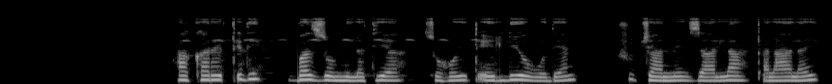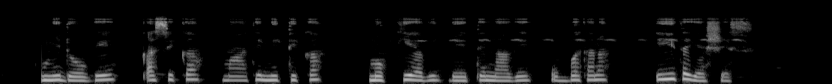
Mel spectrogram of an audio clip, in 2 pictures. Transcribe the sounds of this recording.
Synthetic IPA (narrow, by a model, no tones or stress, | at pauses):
hɐkɐɾɛt̪ʼːɪd̪ɪ | bɐzːɔmɪlɐt̪ɪjasɔɦɔjt̪ʼe̞ːlːɪjɔwɔd̪ɛjɐn | ʃʊt͡ʃːaːnːɛzaːlːaːt̪ʼɐlaːlɐj | kʊmɪd̪o̞ːɡe̞ː | kʼɐsːɪkːɐ | maːt̪ɪmɪt̪ːɪkːɐ | mɔkːɪjabɪbe̞ːt̪ːɛnːaːɡe̞ː | ʊbːɐt̪ɐnɐ | iːt̪ɛjɐʃːe̞ːs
